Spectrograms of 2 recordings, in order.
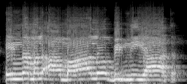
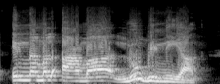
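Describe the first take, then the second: First: "الاعمال" ending in a long "o", aamaal-o; majhool vowel. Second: "الاعمال" ending in a pure "u", a'maalu; maroof vowel. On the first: Teacher showing how the scholars misread the hadith, majhool "o" ending on "الاعمال". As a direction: recite slowly, saying "الاعمال" as a'maalo with an o. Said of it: "یہ لفظ ہی غلط ہے". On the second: Teacher correcting the hadith reading, maroof "u" ending on "الاعمال". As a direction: recite slowly, saying "الاعمال" as a'maalu with a clear oo. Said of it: "اعمال لو پڑھتے ہیں". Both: Shown as a demonstration.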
